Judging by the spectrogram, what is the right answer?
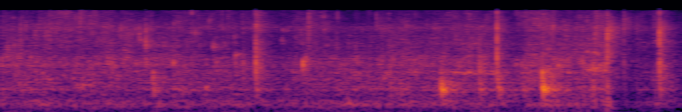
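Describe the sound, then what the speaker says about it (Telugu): Chillies fry in hot oil during a samosa cooking session, giving a steady, close sizzle with scattered sharp crackles and pops throughout and no voices. "మిరపకాయలు వేయించుతున్నారు."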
